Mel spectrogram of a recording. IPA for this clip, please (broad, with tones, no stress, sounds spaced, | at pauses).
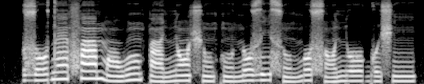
z o˨˦ d ɛ̃˦ f ã˦ m ɔ̃˨ w ũ˧ p ã˨ ɲ ɔ̃˧ ʃ ũ˨ kʷ ũ˨ n o˦ z i˦ s ũ˨ ŋ o˦ s ɔ̃˨˦ ɲ oː˦ ɡʷ ɨ˧ ʃ ĩ˦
